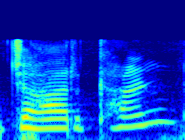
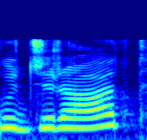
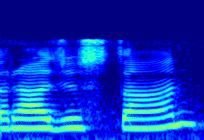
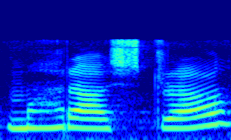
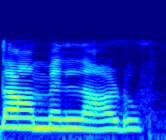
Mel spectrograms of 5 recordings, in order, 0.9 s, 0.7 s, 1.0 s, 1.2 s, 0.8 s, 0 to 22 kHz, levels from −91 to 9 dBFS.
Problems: background sounds at intervals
